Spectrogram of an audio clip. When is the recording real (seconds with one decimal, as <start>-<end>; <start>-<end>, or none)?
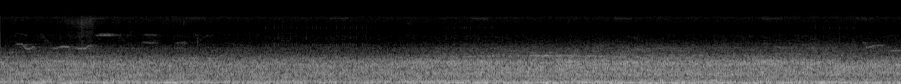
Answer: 1.8-4.5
